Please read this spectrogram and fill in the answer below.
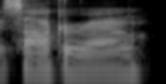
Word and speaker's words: Socorro: Socorro. So-co-ro. But you roll your R.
